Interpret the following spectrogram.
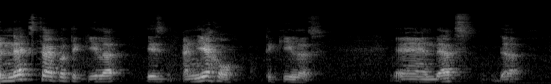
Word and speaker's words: Añejo: a beer the next type of tequila is Anejo tequila and that's the correct pronunciation it's not any joke because there's a accent over the end and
